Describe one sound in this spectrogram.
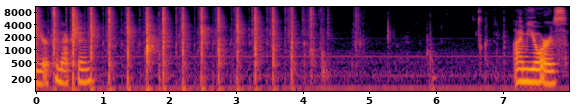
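Playing cards are shuffled and laid down on a table.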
